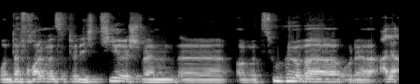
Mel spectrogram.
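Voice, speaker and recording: A man speaks in a normal speaking voice at medium pitch. His pace is moderate and his intonation fairly even. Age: 20s. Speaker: screenwriter. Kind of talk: casual chat.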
